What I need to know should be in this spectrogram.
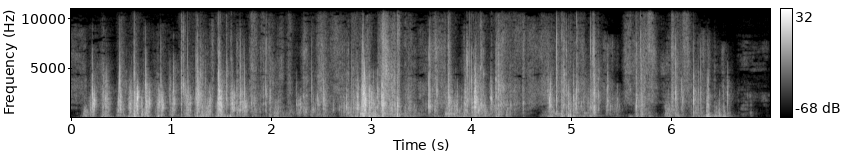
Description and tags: Paper Rattling
Was shaking an A4 sheet of paper infront of the mic. Was originally used for falling paper money.
falling, paper, rattling, rustling, shaked, shaking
